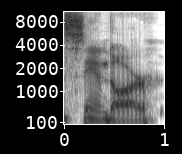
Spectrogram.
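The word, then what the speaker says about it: Seandar: And that's in Sandar, in Seanchan. Mm-hmm. Right, the Court of the Nine Moons is in Sandar, Shandar, however you want to pronounce it. It's Shandar in the audiobook, but whatever.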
